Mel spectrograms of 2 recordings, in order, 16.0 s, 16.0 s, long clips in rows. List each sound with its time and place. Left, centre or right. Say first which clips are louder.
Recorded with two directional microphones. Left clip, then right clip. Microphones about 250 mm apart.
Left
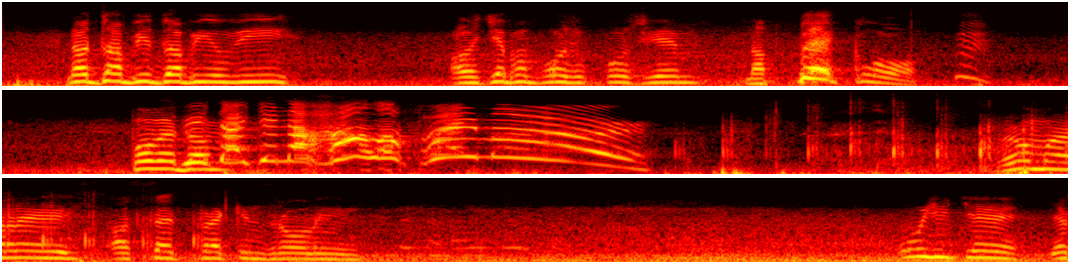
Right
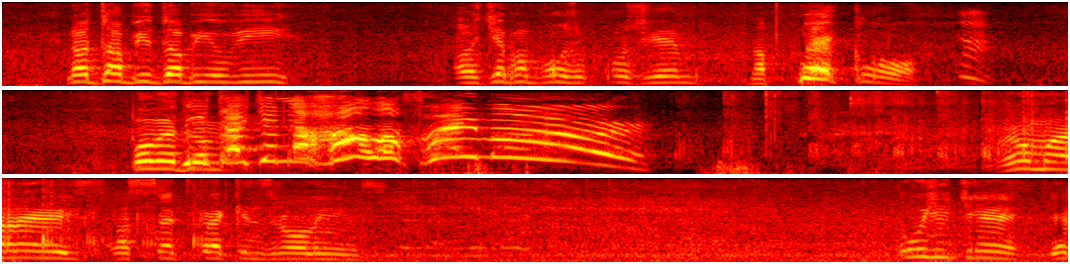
0.3 s speech: right 1 dB; centre
6.0 s a man's voice: right 3 dB; right
6.4 s a sound: right 5 dB; centre
10.3 s speech: right 5 dB; centre
15.2 s speech: left 1 dB; centre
